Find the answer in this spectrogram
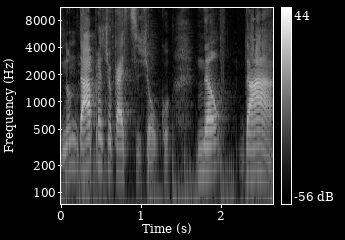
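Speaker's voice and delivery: usual speaking voice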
